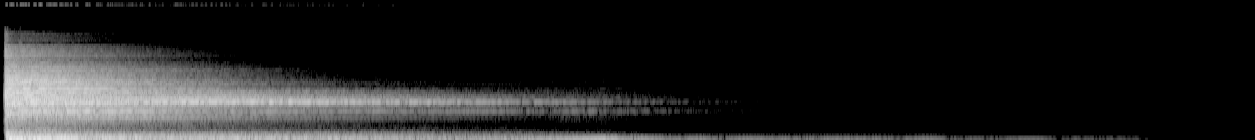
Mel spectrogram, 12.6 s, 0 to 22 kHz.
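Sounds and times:
long deep metal impact blast: 0.1s - 5.2s.

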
